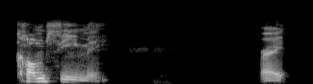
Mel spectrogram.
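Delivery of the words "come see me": firm, serious, stern no-nonsense delivery. Retelling how a man looked him square in the face, retelling a stern voice. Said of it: "with a stern ass voice".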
